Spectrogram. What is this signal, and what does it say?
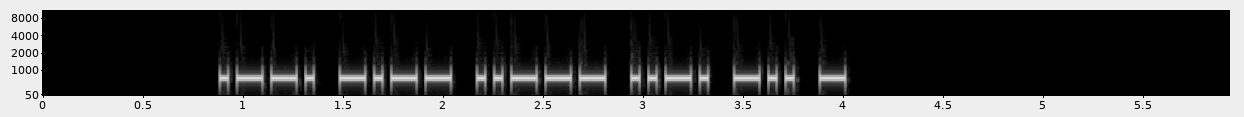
Morse code, heard as a keyed tone, about 28 wpm, 700 Hz. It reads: PY2FDT
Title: DXCC-100 Call Signs - 6 Characters - Repeated 2x - 28wpm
